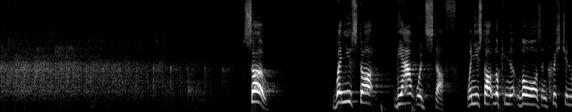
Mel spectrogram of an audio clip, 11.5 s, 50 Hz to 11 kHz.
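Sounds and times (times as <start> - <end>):
crowd applauding: 0.0 - 4.7
speech: 5.0 - 5.4, 6.6 - 11.4.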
